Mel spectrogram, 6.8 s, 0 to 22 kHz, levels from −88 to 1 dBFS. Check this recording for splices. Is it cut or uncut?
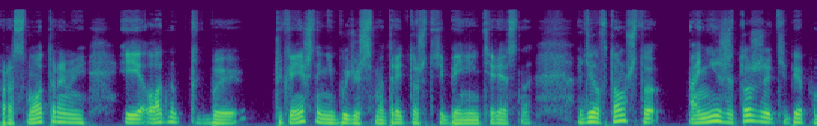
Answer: cut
